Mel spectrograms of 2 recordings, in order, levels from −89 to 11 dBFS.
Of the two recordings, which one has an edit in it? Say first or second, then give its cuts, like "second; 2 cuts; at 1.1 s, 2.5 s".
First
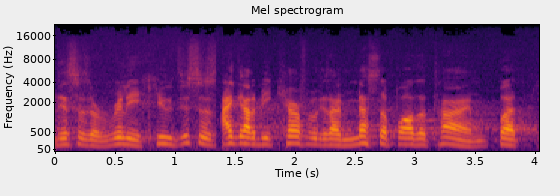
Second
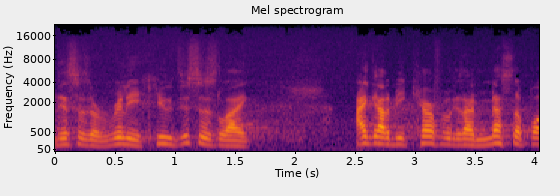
first; 1 cut; at 1.3 s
